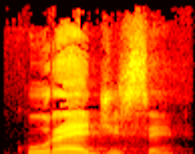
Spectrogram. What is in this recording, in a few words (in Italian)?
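"curegise", Vernazzese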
